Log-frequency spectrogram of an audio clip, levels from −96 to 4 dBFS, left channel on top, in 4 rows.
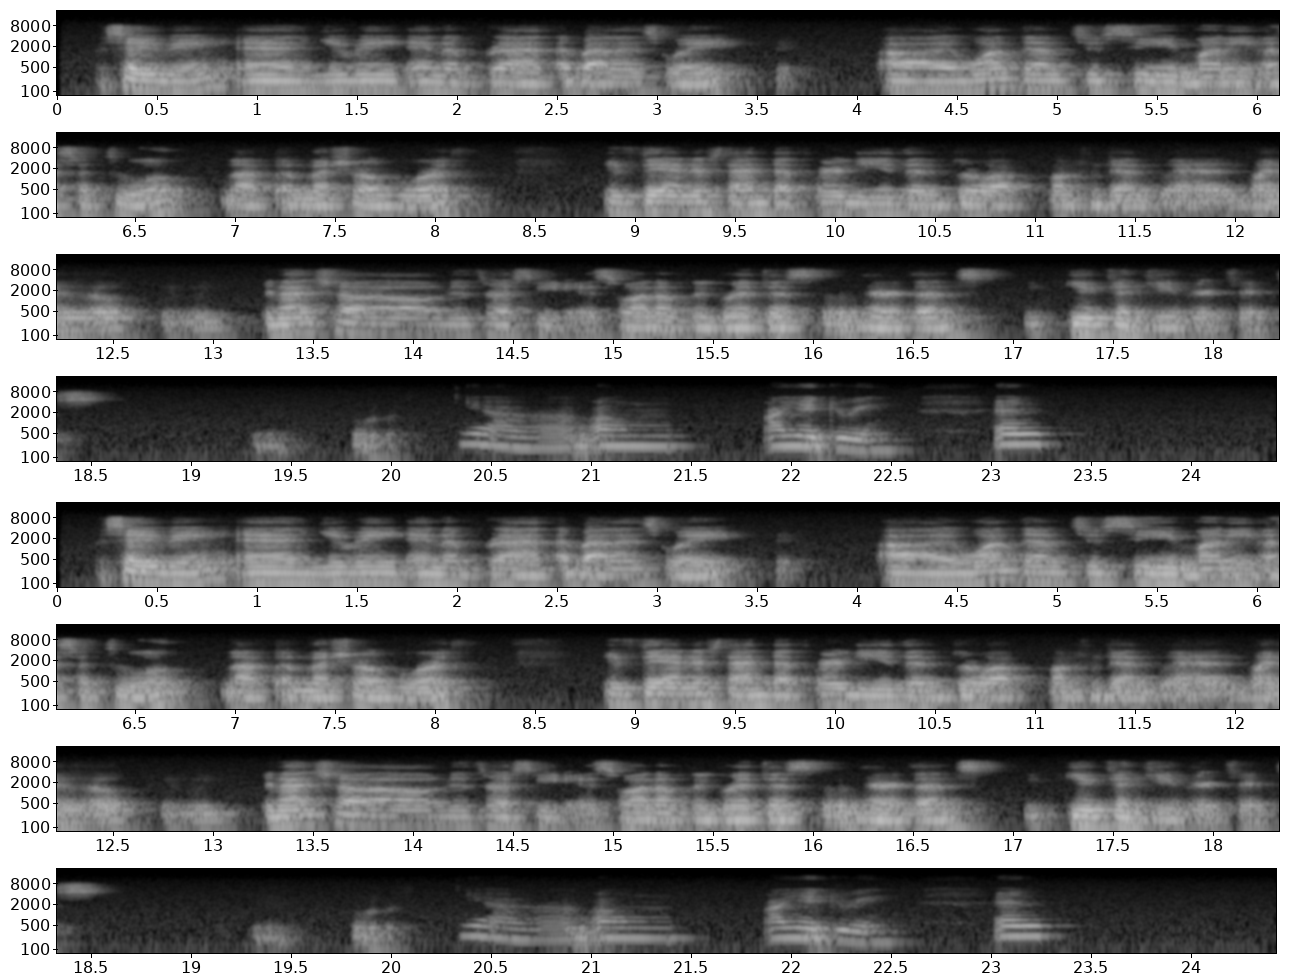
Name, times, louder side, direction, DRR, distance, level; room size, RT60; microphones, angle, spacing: voice 1, 0.2-3.7 4.1-8.1 8.8-18.5 19.3-19.5 19.8-20.0 20.9-21.0 22.0-22.2, right 1 dB, 15° right, 0.9 m, -31 dB
voice 2, 20.3-21.4 21.9-23.3, left 2 dB, 40° left, 0.5 m, -38 dB
9.0 x 3.7 x 6.3 m
head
